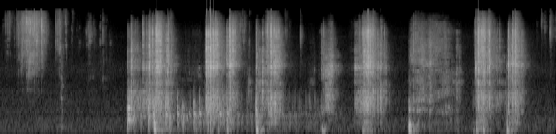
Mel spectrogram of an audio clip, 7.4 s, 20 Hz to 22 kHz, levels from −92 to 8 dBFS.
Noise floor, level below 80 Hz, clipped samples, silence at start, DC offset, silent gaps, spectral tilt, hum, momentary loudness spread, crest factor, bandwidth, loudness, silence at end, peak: -51 dBFS; -68 dBFS; under 0.1%; 0.1 s; under 0.1%; none; 0 dB/octave; none; 18 LU; 26 dB; 17 kHz; -22 LUFS; 0.05 s; 0 dBFS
